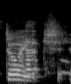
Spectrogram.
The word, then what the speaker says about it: Deutsch: So today I could not be more excited uh, than to welcome my friend Elena Deutsch, and please correct me if that's not the way you pronounce it. – It's um, fine. You're very close. Deutsch. It's a hard one. it's got a um, lot of consonants.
